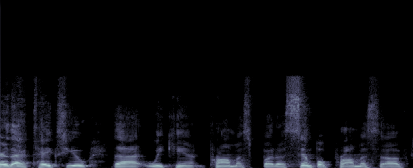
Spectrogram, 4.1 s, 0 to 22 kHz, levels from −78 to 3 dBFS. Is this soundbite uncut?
no; 1 cut; at 1.1 s

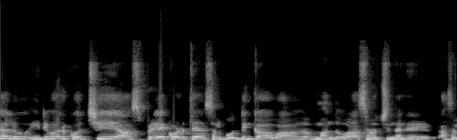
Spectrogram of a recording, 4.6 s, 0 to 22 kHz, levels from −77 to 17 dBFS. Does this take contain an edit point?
no; 0 cuts

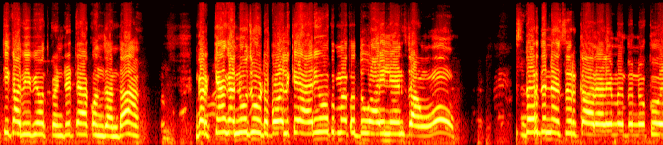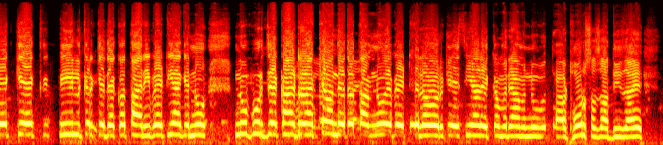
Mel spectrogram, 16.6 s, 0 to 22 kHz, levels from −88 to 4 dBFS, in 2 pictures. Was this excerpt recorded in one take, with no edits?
no; 2 cuts; at 6.5 s, 15.3 s

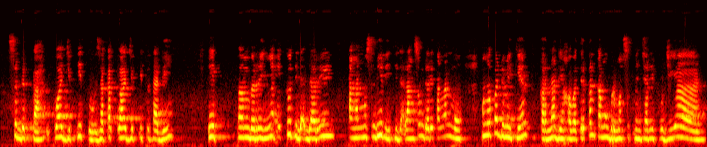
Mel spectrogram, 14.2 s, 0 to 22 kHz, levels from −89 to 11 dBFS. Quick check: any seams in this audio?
no; 0 cuts

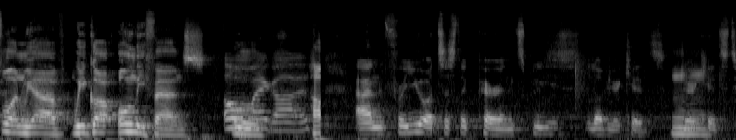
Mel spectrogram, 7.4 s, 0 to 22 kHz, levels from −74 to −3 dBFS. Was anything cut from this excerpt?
yes; 1 cut; at 3.2 s

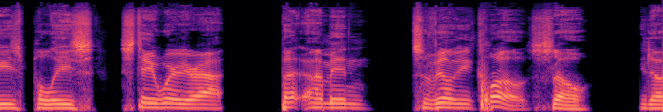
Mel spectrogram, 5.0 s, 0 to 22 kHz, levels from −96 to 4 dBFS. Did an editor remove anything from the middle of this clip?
no; 0 cuts

